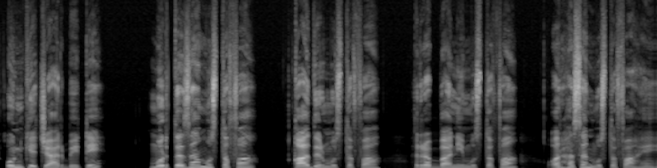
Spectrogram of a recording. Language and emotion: Urdu, neutral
